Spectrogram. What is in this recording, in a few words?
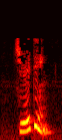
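"决定", Mandarin Chinese; hsk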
